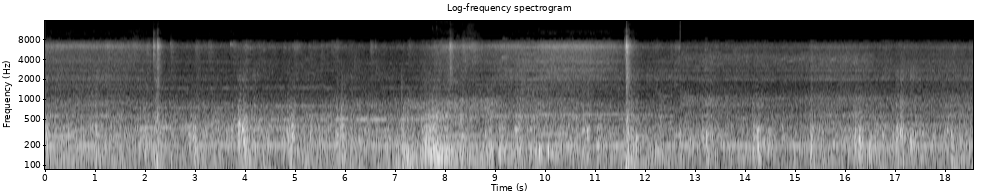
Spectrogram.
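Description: Passenger coach of the Sancaka express train running at speed, heard from inside: a steady rumble of wheels on rail with irregular clicks and knocks from rail joints, one sharper knock about two-thirds of the way through.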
